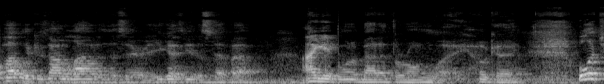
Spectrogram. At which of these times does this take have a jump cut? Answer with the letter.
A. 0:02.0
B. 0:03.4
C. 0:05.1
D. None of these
B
